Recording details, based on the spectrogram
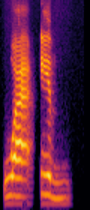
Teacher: dzal di sini bukan termasuk huruf qalqalah, maka ketika dia sukun tidak boleh dipantulkan. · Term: Dzal sukun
